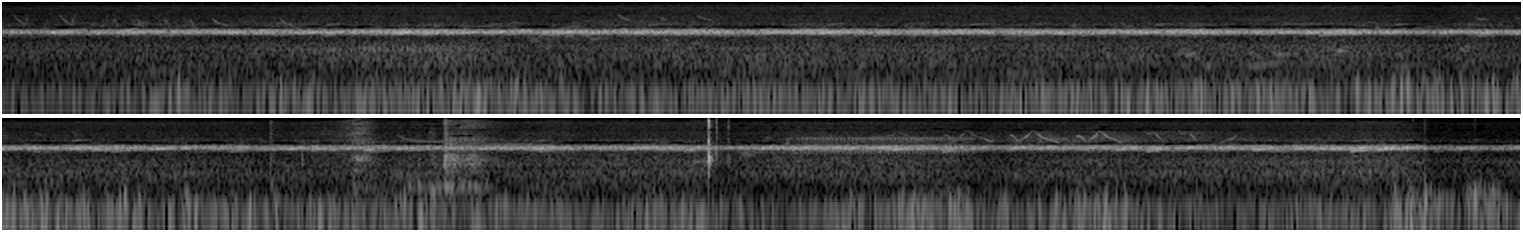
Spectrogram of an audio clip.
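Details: Countryside spring peeper chorus by a church, a continuous shrill high drone of many calling frogs, with a few sharp clicks and a steady low rumble below.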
